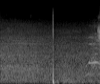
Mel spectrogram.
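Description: Steady stadium crowd noise, with a single sharp thud about a second in as the football is struck for a cross.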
